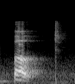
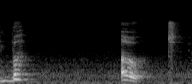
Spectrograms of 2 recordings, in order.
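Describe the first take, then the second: First: Said in the usual way. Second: "B-oat" with a clear gap after the B; sounded out. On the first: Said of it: "rhymes with the word". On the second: Shown as a demonstration. Teacher showing pupils a rhyme, "B-oat" broken into sounds. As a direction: separate the first sound of "B-oat" from the rest. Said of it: "Let's take away the B".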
